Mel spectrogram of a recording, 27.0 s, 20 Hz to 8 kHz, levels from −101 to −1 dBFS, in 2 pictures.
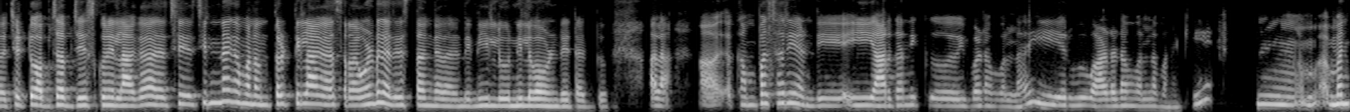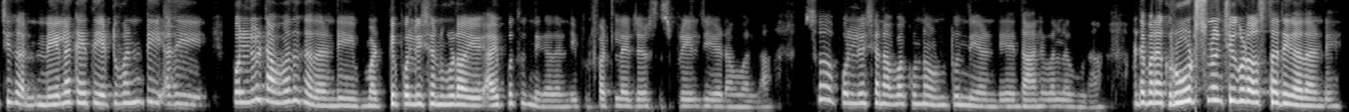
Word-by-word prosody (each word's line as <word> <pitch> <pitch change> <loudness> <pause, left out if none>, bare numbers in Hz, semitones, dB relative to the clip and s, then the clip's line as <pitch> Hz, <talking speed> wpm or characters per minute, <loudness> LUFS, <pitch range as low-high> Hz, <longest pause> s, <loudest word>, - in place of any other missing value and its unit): చెట్టు 220 0 -3
అబ్‌సార్బ్ 200 0 -2
జేసుకునే 210 +1 -2
లాగా 195 +4 0 0.2
చి 245 - -8 0.2
చిన్నగా 275 +1 -2
మనం 225 -2 -2 0.2
తొట్టిలాగా 240 -1 -1
స - - -9
రౌండ్‌గా 240 +4 0
జేస్తాం 210 -1 -4
కదండీ 180 -1 -7
నీళ్లు 195 -1 -3
నిలువ 190 -1 0
ఉండేటట్టు 170 -1 -9 0.5
అలా. - - -5 0.4
ఆహ్, - - -7 0.2
కంపల్సరీ 255 +5 -5
అండి. 190 -2 -9 0.3
ఈ - - -5 0.2
ఆర్గానిక్ 205 +2 -8 0.3
ఇవ్వడం 190 0 -11
వల్ల, 165 -1 -14 0.3
ఈ - - -6 0.2
ఎరువు 205 0 -9
వాడడం 185 +2 -5
వల్ల 180 0 -13
మనకి 155 +10 -16 0.6
హ్మ్. 225 -2 -5 0.2
మ - - -9 0.2
మంచిగా 250 +2 0 0.3
నేలకైతే 265 +3 +4
ఎటువంటి 265 +5 -2 0.2
అది 245 0 -4 0.5
పొల్యూట్ 315 +5 +2
అవ్వదు 295 +4 +1
కదండీ, 195 -3 0 0.3
మట్టి 185 +6 0
పొల్యూషన్ 240 0 +3
గూడా 230 -1 +6
అయ్ 200 0 +2
అయిపోతుంది 230 -1 -3
కదండీ 165 0 -8
ఇప్పుడు 170 -2 -25
ఫర్టిలైజర్స్ 180 -2 -5
స్ప్రేలు 180 0 -8
జేయడం 165 -2 -7
వల్ల. 155 -1 -16 0.5
సో, 365 - -13 0.2
పొల్యూషన్ 255 -1 0
అవ్వకుండా 240 0 -2
ఉంటుంది 210 -2 -3
అండి 170 0 -9 0.2
దానివల్ల 175 0 -6
గూడా. 155 +1 -16 0.4
అంటే 275 +2 +4
మనకు 265 -2 +5
రూట్స్ 315 +4 +11
నుంచి 335 0 +6
గూడా 300 -2 +10
వస్తది 275 -2 +5
కదండీ. 185 -2 +1
210 Hz, 140 wpm, -22 LUFS, 185-250 Hz, 0.6 s, రూట్స్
